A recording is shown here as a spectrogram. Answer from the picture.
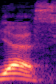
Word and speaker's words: Yess: I know Moishe Yess used to say, "My name is Moishe Yess. That's Y E S S. The last S is silent."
